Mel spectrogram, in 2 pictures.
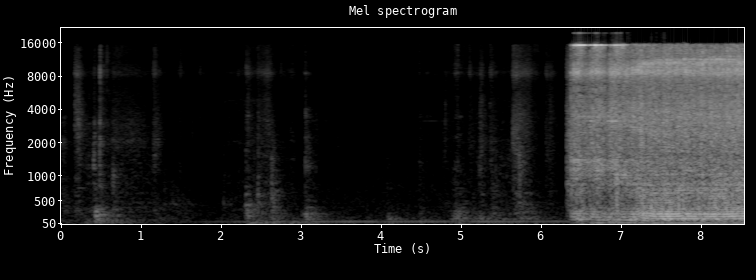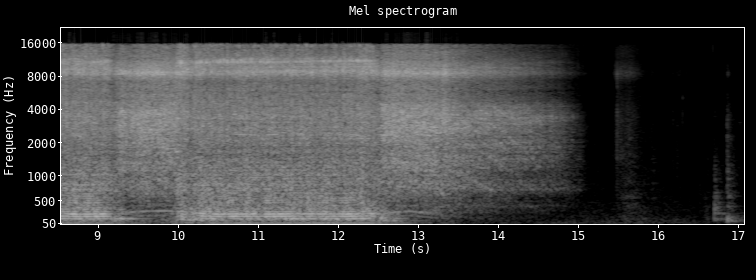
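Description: A power drill bores a hole in a house wall for an electrical box during home wiring work. After quiet, sporadic handling noise, a loud, steady grinding roar runs for about eight seconds, then stops.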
